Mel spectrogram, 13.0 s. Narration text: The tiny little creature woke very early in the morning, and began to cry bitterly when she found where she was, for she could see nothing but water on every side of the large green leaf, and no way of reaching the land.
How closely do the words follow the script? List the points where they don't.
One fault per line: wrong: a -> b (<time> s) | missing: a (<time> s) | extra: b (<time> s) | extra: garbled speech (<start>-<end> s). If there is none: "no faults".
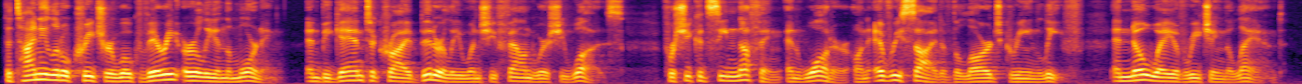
wrong: but -> and (7.8 s)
